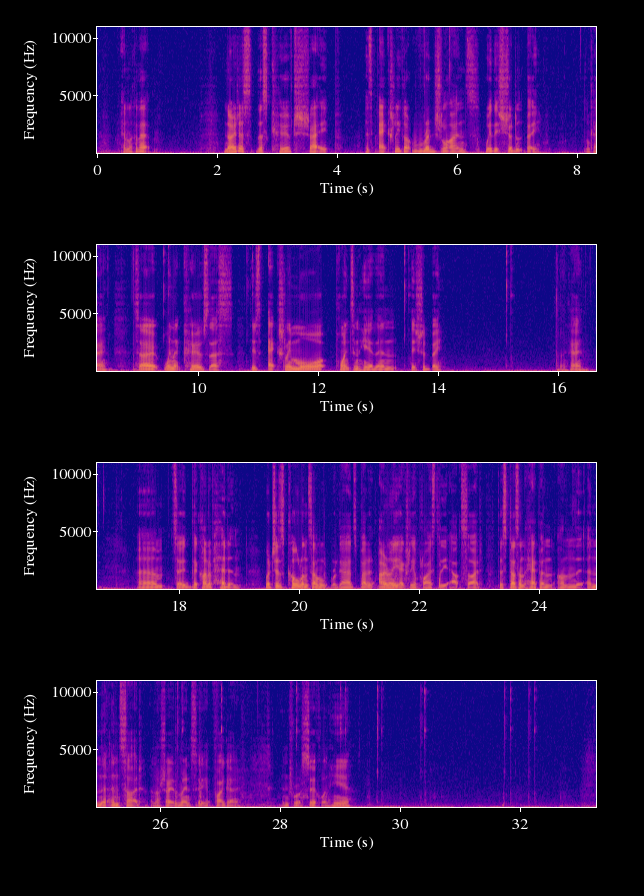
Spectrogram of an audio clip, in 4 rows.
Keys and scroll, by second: 5.7 F2, 8.5 Escape, 23.9 Home, 33.1 Home.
